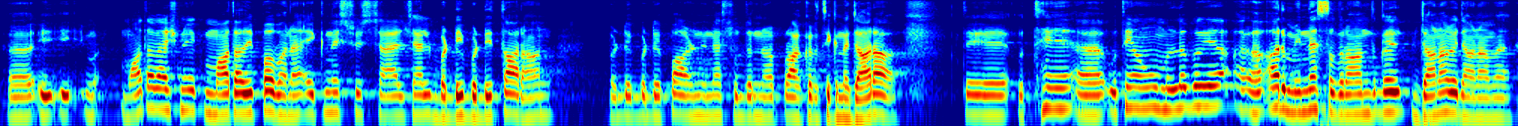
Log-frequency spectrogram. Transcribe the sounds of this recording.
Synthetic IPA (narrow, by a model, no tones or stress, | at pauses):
maːt̪aːbɛːʃnũːɪkmaːt̪aːd̪iːpəʋənɛːɪknɪsɪt͡ʃaːɪlt͡ʃɛːlbəɖiːbəɖiːt̪aːɾaːn | bəɖeːbəɖeːpaːɾɳiːnɛ̃ːsʊnd̪əɾnaːlpɾaːkɾɪt̪ɪknəd͡ʒaːɾaː | t̪eːʊt̪ʰːẽːʊt̪ʰːẽːəũːmət̪ləbəɾmiːnɛ̃ːsəŋɡɾãːnt̪ked͡ʒaːnaːkeːd͡ʒaːnaːmɛ̃ː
